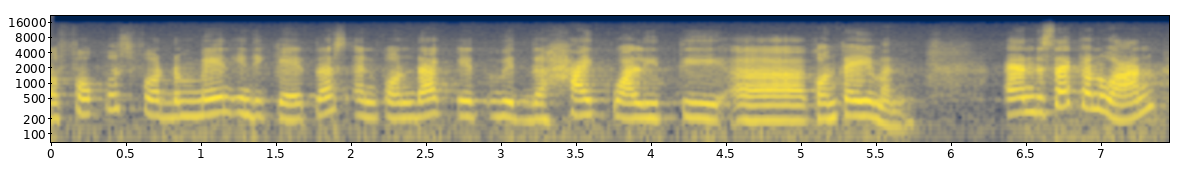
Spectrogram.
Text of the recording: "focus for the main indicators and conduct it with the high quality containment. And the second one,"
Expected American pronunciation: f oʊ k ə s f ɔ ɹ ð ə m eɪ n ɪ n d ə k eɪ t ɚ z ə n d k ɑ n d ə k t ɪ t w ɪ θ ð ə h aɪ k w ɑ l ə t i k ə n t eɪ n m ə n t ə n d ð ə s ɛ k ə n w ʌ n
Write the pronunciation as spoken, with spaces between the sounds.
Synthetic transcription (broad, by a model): f oʊ k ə s f ɔ ɹ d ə m eɪ n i n d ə k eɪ t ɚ s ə n k ɑ n d ə k t ɪ t w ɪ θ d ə h aɪ k w ɑ l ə t i k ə n t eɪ n m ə n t ə n d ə s ɛ k ə n w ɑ n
